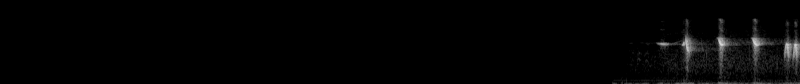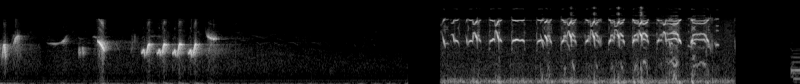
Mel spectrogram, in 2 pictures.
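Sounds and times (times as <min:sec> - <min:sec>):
birds chirping: 0:06.3 - 0:15.4.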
